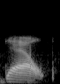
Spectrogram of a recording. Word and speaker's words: Doup: Tom Doup, D-O-U-P. – And I'm still here, just for one moment. Okay, will you spell that last name? – Yes, it's Doup, D-O-U-P, like in soup, only with a D.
